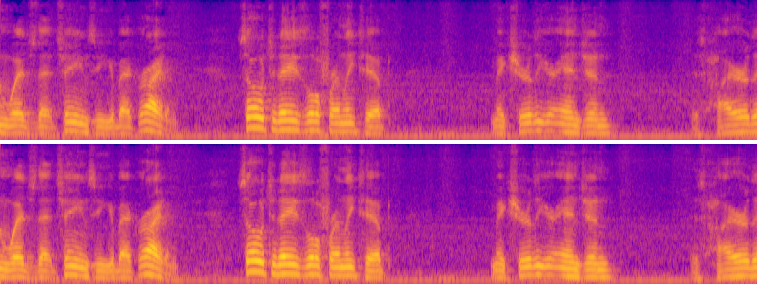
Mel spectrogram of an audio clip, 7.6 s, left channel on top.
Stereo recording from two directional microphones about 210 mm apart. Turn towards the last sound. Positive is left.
turn(degrees=-25)  # may be behind; listen again after turning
